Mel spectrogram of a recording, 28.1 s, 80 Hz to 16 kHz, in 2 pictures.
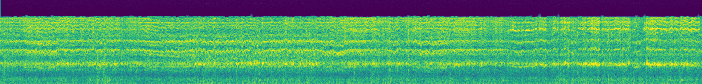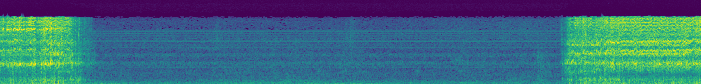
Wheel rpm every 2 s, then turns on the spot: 230, 220, 190, 210, 230, 230, 230, 150, 0, 0, 0, 0, 40, 190.
none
